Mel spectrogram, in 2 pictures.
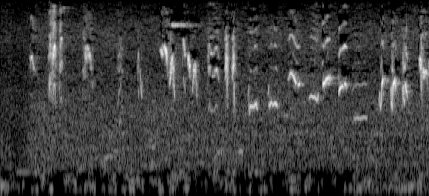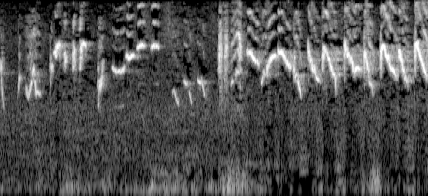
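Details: Mountain white-eye in ngalas song, which prompts other white-eyes to join in: a busy stream of high, quick twittering notes that builds into a loud, fast wavering trill near the end.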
